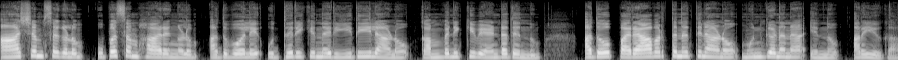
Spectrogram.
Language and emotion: Malayalam, neutral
